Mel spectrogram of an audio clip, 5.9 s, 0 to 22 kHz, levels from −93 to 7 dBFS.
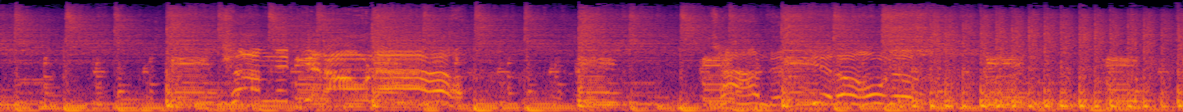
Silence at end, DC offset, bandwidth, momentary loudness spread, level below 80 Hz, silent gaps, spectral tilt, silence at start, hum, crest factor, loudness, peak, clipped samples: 0 s; under 0.1%; over 20 kHz; 7 LU; -30 dBFS; none; -4 dB/octave; 0 s; none; 16 dB; -16 LUFS; -2 dBFS; under 0.1%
